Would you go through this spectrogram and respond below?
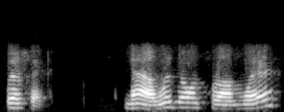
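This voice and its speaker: A man teaching a spreadsheet lesson online, explaining informally and a little haltingly. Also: fairly high pitch. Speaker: instructor. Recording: tinny phone-like audio.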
